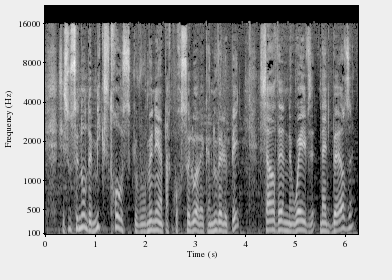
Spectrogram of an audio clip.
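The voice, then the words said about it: Poor English pronunciation, French accent. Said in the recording (French): “Mon accent est pourri, je le sais.”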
